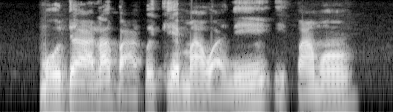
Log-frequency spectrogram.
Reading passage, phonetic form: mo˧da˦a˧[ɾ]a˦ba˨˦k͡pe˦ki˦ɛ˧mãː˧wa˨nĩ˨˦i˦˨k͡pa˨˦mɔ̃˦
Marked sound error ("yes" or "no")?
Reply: yes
